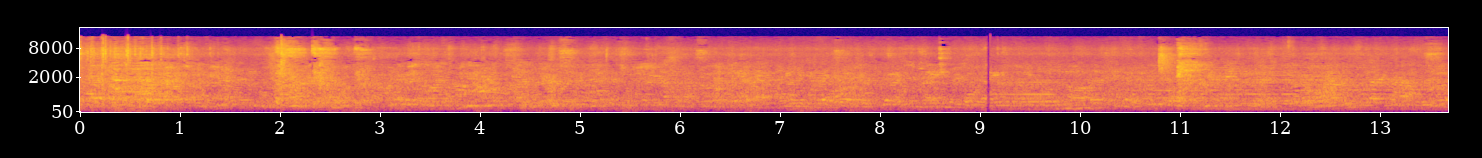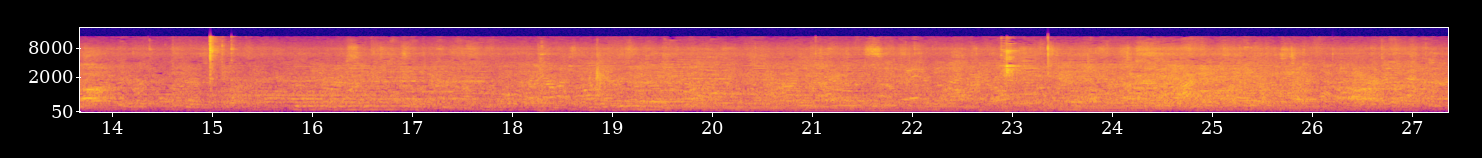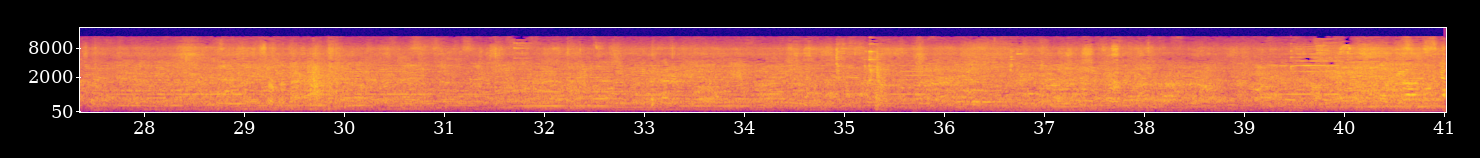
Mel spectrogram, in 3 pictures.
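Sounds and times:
crowd chatter: 0:00.0 - 0:41.0.

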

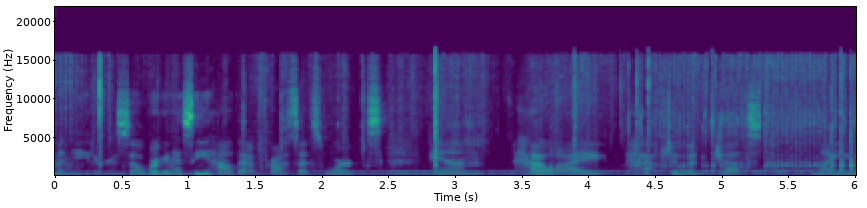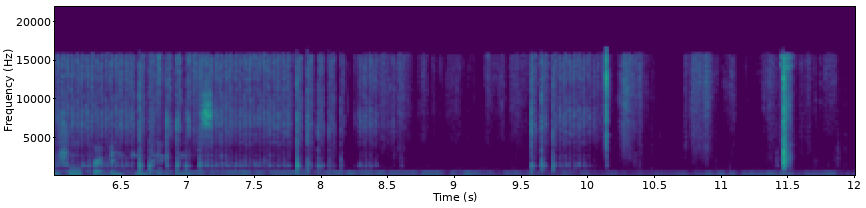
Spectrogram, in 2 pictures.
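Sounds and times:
background music with held notes: 0:00.0 - 0:12.0
sharp clicks and taps: 0:03.8 - 0:08.4.

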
